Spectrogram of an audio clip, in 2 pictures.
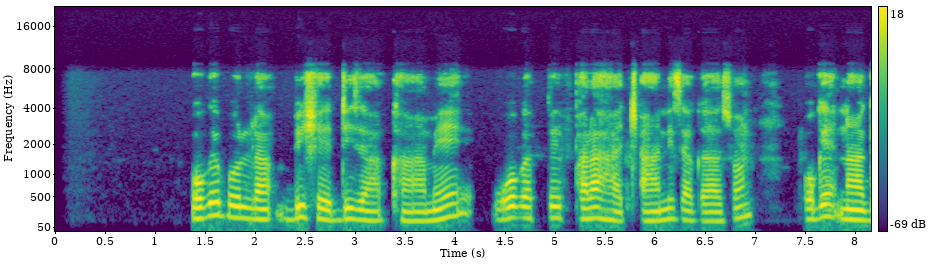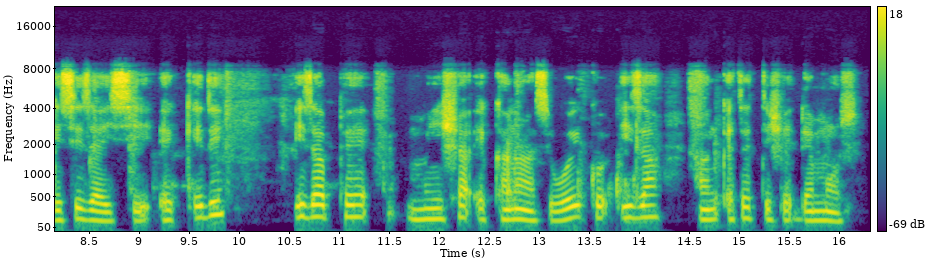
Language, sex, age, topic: Gamo, male, 18-24, government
